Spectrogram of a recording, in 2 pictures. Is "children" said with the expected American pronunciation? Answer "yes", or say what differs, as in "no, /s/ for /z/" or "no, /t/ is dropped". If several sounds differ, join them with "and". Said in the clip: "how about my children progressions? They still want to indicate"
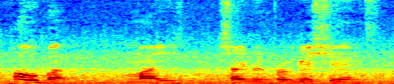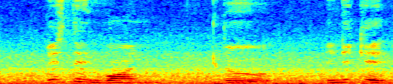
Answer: no, /s/ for /tʃ/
